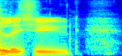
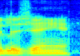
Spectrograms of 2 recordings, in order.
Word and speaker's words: Lejeune: yeah, I say Lejeune, but a lot of people say Lejeune.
